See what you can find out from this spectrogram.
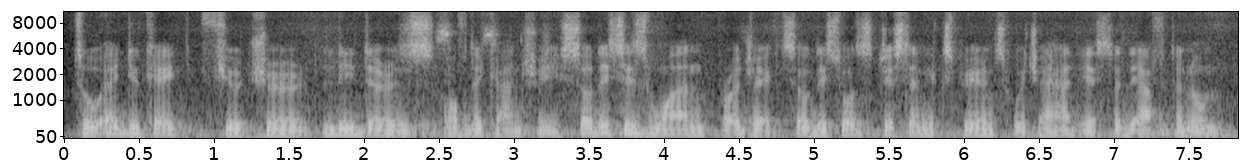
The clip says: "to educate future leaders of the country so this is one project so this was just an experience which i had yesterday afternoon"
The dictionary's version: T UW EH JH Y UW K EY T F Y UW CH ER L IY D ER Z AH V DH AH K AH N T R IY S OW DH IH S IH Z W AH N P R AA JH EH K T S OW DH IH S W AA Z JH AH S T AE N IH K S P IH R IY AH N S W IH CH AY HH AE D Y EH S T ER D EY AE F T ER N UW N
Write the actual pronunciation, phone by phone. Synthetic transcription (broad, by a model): T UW EH JH Y UW K EY T F Y UW CH ER L IY D ER Z AH V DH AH K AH N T R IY S OW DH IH S IH Z W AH N P R AA JH EH K T S OW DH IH S W AA Z JH AH S T AE N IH K S P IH R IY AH N S W IH CH AY HH AE D Y EH S T ER D EY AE F T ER N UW N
